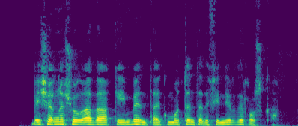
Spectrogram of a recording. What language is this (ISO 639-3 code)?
glg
